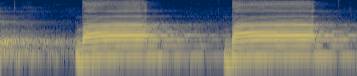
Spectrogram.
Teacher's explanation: আপনি যখন দুইটি ঠোঁট একসাথে করবেন তখন আপনার ঠোঁটের মাঝখান থেকে আওয়াজটা বের হবে, বা বা। দুই ঠোঁটের ভিজা জায়গা হইতে উচ্চারিত হয় বা।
